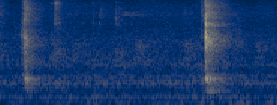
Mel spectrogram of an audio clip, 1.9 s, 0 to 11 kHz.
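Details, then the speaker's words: 1999 Suzuki Intruder VL1500 after years sitting, ignition on before cranking: two sharp isolated clicks about a second apart from the electric fuel pump priming the carbs until it stops clicking. "there we go it's not clicking anymore so it filled up the carbs"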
